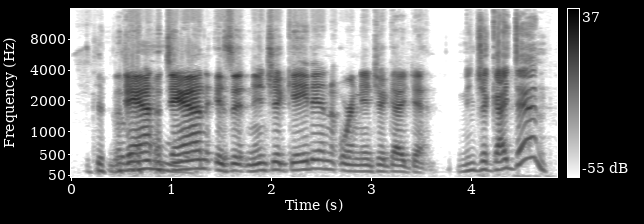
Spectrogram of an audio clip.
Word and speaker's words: Gaiden: It's Gaiden. Yeah, I say the Gaiden. Yeah, I say Gaiden. It's Gai. That's Guy. It is Guy, but it's a Gaiden.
